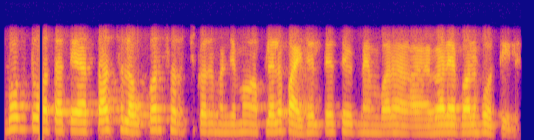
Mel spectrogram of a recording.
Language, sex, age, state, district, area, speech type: Marathi, female, 60+, Maharashtra, Nashik, urban, conversation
